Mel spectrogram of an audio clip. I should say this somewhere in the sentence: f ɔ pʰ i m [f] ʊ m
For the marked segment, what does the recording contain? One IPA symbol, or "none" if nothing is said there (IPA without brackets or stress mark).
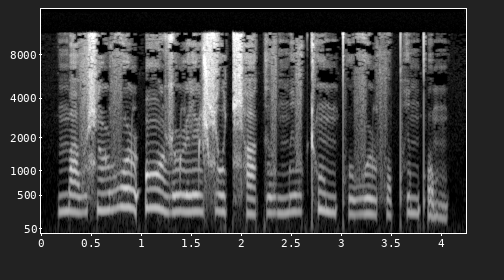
pʼ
